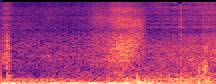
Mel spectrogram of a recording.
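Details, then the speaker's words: Vehicle fridge compressor on Optima battery after driving: low, steady hum, no knock or rattle; compressor running normally and loading the battery. "can you hear that? That's the compressor running, so that's putting a higher load on the battery."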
